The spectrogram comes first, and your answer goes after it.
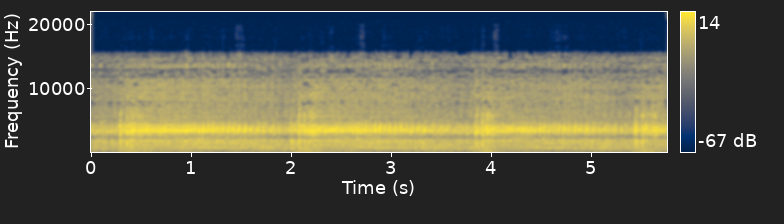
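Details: Honda Fan 160 single-cylinder motorcycle at idle: rough, rattly note with a heavier surge about every two seconds; noise from the engine, cause not pinned down.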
